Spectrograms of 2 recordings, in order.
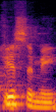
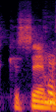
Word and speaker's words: Kissimmee: It's not Kissimmee, it's Kissimmee.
